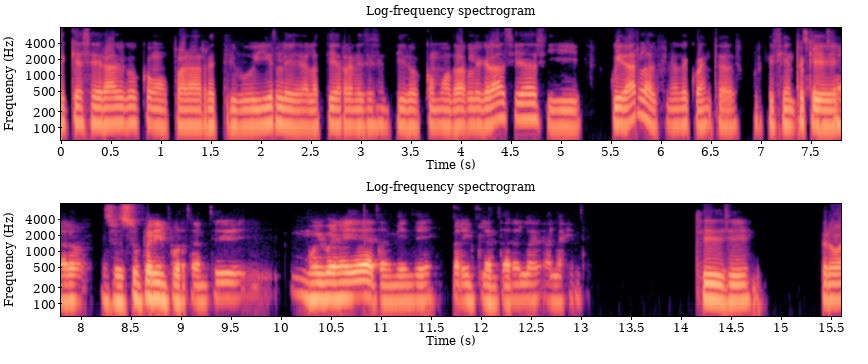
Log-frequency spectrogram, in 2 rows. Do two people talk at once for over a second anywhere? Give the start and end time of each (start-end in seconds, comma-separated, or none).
none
